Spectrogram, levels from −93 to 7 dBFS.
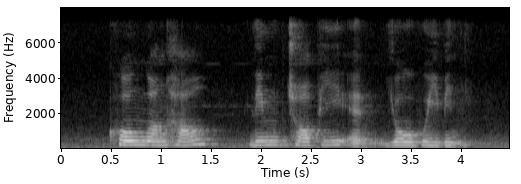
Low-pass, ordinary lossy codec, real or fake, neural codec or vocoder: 7.2 kHz; none; real; none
